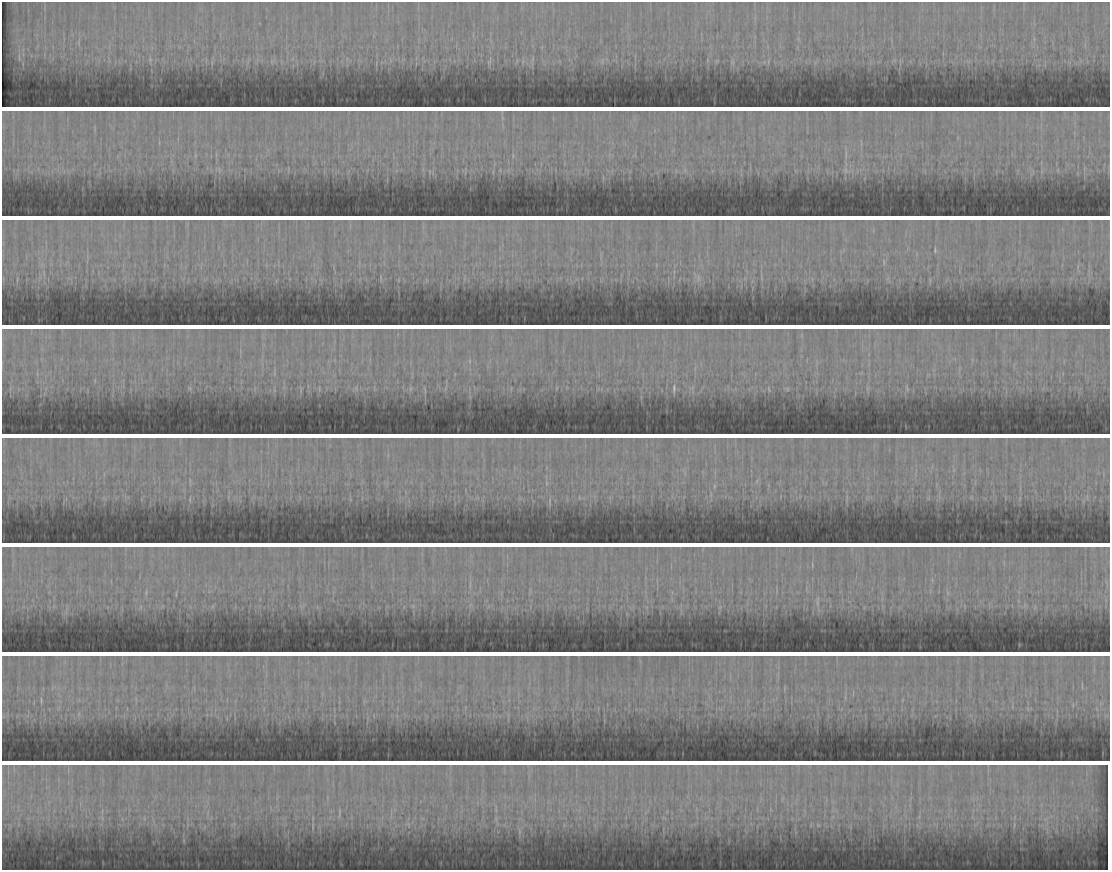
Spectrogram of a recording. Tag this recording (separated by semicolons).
field-recording; fountain; korea; seoul; water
